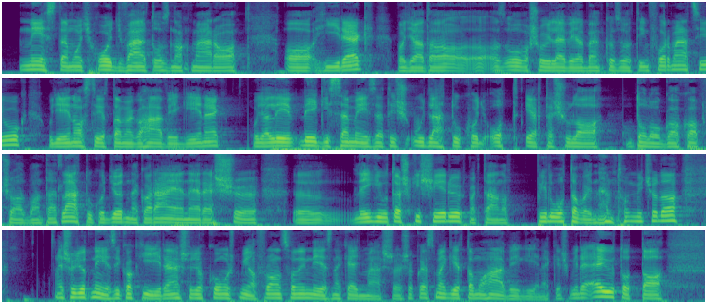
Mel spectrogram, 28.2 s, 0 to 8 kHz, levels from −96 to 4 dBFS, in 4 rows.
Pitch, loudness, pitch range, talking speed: 110 Hz, -24 LUFS, 100-125 Hz, 165 wpm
